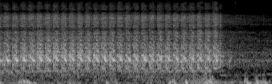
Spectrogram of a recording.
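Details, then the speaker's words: Used Hyundai Accent: steady, rapid cranking for over two seconds without catching; seller blamed the battery from sitting unused; a small crack was found on the back of the fuel pump. "ി ഇങ്ങനെ start ആവാൻ lag ഉള്ളപ്പോഴത്തേക്കും ചോദിച്ചപ്പോഴത്തേക്കും അവര് പറഞ്ഞത് എന്ന് വെച്ചാൽ വണ്ടി ഓടാതെ കിടക്കുന്ന വണ്ടിയാണ് ബാറ്ററിയുടെ ഇഷ്യൂ കൊണ്ടാവാം ഈ ഒരു വണ്ടി ഇങ്ങനെ സ്റ്റാർട്ട് ആകുന്നത്"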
